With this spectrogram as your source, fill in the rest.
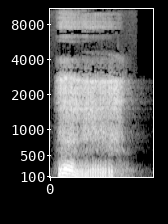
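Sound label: nonverbal content; smite; voicepack; ullr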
